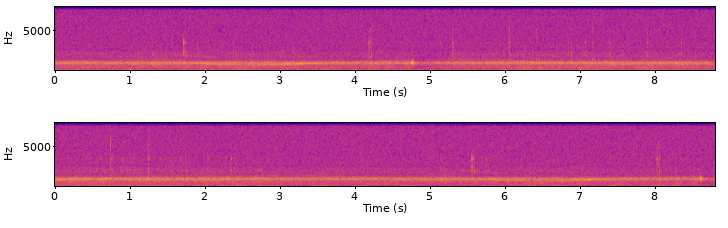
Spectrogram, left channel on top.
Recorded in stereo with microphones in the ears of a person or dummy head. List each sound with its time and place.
Only background noise.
